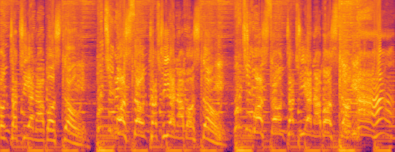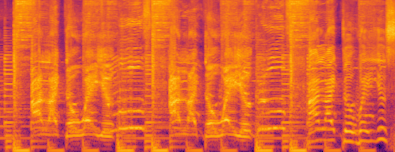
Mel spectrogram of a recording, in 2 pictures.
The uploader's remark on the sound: Live At Soca Mazza Grand Canaria Pyjama Lingerie Party. We Got The 2nd To Last Set Of The Event And Went With The Flow.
